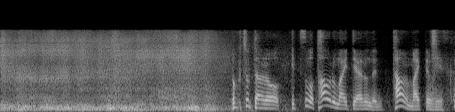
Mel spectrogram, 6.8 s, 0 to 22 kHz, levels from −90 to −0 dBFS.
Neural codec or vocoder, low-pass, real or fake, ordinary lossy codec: codec, 24 kHz, 0.5 kbps, DualCodec; 7.2 kHz; fake; none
